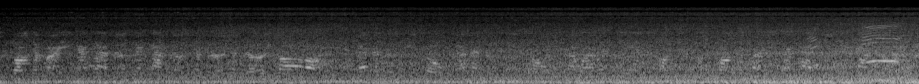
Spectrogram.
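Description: Engines rumble as vehicles drive past.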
